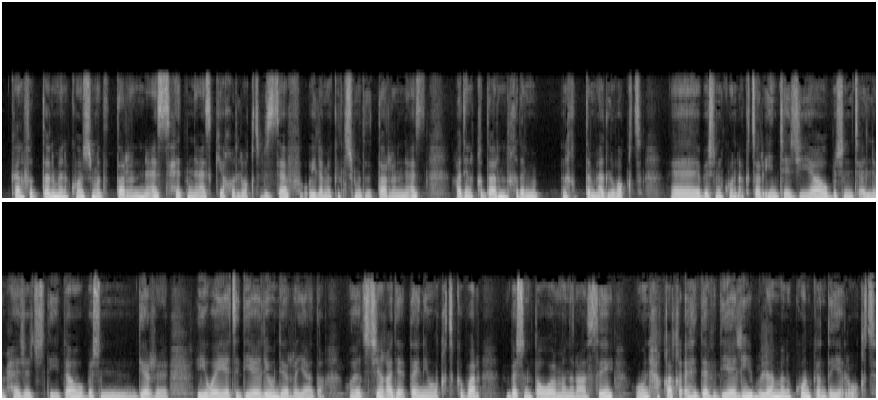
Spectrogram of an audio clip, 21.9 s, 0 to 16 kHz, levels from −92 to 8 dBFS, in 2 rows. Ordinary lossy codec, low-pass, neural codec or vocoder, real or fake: none; 9.9 kHz; none; real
